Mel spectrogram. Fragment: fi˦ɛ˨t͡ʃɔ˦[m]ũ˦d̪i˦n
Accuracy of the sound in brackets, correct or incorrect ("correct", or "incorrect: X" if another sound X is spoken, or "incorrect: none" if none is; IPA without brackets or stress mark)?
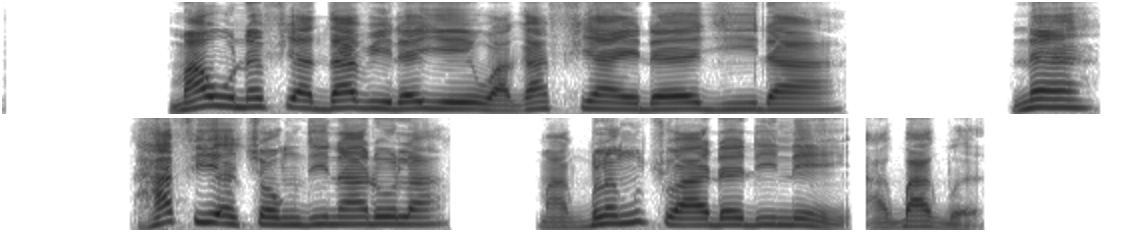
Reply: incorrect: ŋ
